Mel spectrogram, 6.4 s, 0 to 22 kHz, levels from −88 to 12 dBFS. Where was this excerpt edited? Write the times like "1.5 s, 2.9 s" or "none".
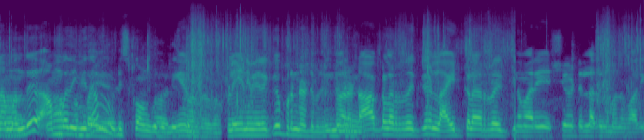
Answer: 2.1 s, 5.1 s

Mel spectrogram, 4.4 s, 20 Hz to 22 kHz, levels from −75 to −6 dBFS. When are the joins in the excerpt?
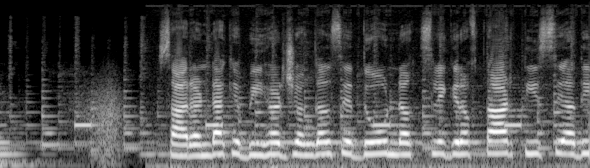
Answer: none

